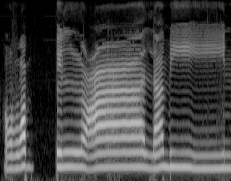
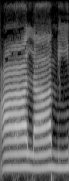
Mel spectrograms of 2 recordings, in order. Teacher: लाम पे जबर वाज होनी चाहिए खींचनी नहीं है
